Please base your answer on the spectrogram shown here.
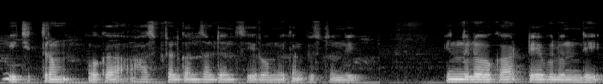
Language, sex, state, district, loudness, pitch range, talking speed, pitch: Telugu, male, Telangana, Mahabubabad, -18 LUFS, 105-115 Hz, 120 wpm, 110 Hz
